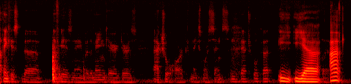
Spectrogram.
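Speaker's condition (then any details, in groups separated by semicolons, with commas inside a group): No condition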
